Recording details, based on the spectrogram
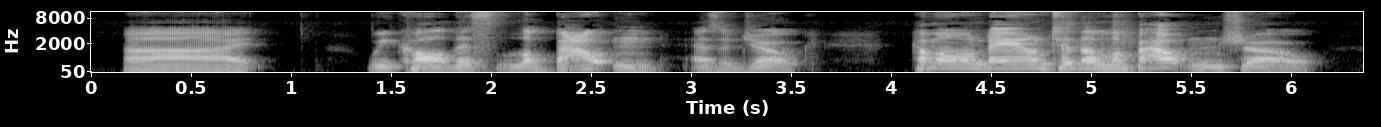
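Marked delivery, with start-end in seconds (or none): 4.1-6.1 quick, high, jokey put-on Texas accent. Speaker jokes about the louboutin name, texas accent. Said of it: "in my Texas accent".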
